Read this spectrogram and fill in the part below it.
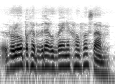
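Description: An actor playing a calm, probing, wry male police inspector in a radio detective play, speaking Netherlands Dutch with polite, measured phrasing. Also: medium pitch, husky. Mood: wry, explanatory. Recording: dull, muffled radio drama recording.

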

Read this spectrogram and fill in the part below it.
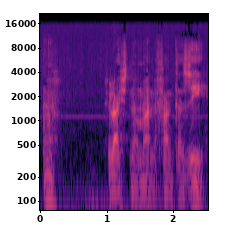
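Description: An actor playing a composed, menacing older father in a German radio crime drama, speaking formally and deliberately with a gravelly, husky voice. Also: extremely low pitch, animated, fairly bright tone, slight background noise, heavily acted. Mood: guarded, controlled.

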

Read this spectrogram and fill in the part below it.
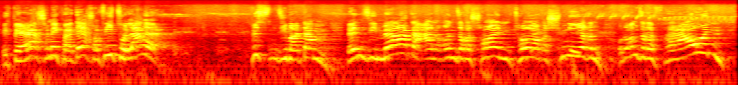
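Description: An actor playing a menacing, hot-tempered village hunter in a radio drama, sneering and mock-polite. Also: male voice, extremely high pitch, pushed and bright, a little hiss or hum, heavily acted.

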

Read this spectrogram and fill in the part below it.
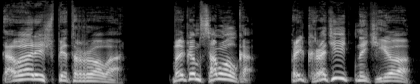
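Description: A man's voice: high voice, sing-song, unhurried, gravelly, sharp tone, no echo, clean studio sound, pitched above the performer's own voice, exaggerated voice. A man voicing a hot-tempered male Soviet detective who barks and rages in furious outbursts. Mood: barking orders.

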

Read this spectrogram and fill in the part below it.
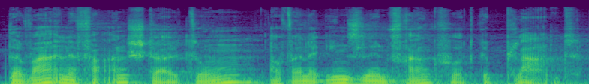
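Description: A man's voice: sits low, sing-song, normal speed, a little mellow, breathy edge, full character voice. An actor playing an older, unrepentant Nazi war criminal, smug and matter-of-fact as he recounts his memoirs in a radio drama. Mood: smug reminiscing. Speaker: narrator of his own memoirs. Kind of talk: radio drama monologue, reminiscing.

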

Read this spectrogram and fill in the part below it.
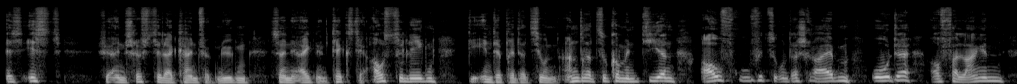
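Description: A man with a husky voice giving a formal, courteous, drily delivered literary reading. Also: mid-range voice, moderate pace, a little mellow, no room sound, clean studio sound.

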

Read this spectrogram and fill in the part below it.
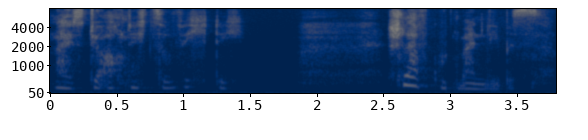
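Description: An actress playing an affectionate but frightened thirty-year-old sister in a German radio play, with a breathy voice. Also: female voice, mid-range voice, measured pace, in a whisper, exaggerated voice. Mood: hushed, uneasy. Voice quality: breathy, hushed.

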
